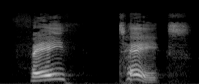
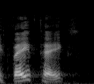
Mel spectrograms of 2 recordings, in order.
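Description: First: "Faith takes" with Faith pitched high and held; emphatic lead line. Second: Said in the usual way. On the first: Shown as a demonstration. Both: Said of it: "say this with me".

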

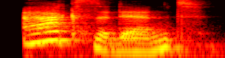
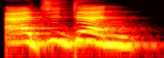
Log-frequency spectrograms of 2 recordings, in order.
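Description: First: "Accident" echoed as a mocking question; mock disbelief on "Accident", ending upward; jeering echo. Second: "Accident" high, loud and thick-tongued; "Accident" with mushy, stuffed-up consonants; mouth full of blood. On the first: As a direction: repeat "Accident" clearly with a sceptical rise. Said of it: "There was more jeering laughter". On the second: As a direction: blurt "Accident" through a bleeding mouth. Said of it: "his mouth was full of blood". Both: A narrator's reading.

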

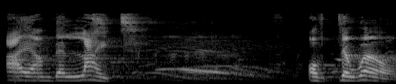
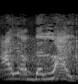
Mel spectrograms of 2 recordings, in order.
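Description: First: Slow and louder, each word weighed; slow loud proclamation. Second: Higher and much louder, thrilled; excited loud proclamation. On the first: Preacher quoting Jesus to the congregation, slow loud proclamation. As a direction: proclaim it to the whole hall. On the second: Preacher marvelling at the claim before the church, excited loud cry. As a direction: shout it in wonder. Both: Acted.

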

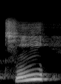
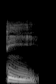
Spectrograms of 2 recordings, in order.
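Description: First: "ti" as "chee"; softened T. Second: "ti" as a crisp "tee"; hard T. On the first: Teacher asking how to pronounce T, "ti" as "chee". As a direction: palatalize "ti" into "tchi". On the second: Teacher offering the alternative, "ti" as "tee". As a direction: tap the tongue on the teeth for "ti". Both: Shown as a demonstration. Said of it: "Como é que eu pronuncio".

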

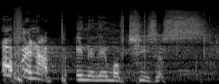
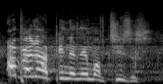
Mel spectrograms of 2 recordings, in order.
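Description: First: Said in the usual way. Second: Raised, insistent preacher's command; forceful command. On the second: Real, not acted. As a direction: order the doors open with more force. Repeats the command with more force.

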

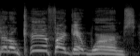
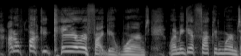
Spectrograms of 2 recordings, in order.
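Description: First: Slower, higher, carefree declaration; don't care, savor every word; defiant glee. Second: Defiant outburst. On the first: To cohost, defending raw steak with high glee. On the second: Defiant rant about raw steak. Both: Real, not acted.

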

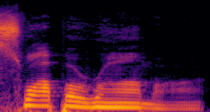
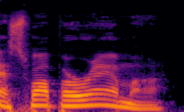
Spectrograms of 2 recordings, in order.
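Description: First: "Swaparama" with a broad AH in RAMA; posh pronunciation. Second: "Swaparama" with a flat A in RAM; Chicago pronunciation. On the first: Mocking Prince of Wales talk, broad-AH "Swaparama". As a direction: say "Swaparama" as swap-a-RAH-ma. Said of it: "you the Prince of Wales". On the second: Proving the local accent, flat-A "Swaparama". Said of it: "you have a Chicago accent". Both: Shown as a demonstration.

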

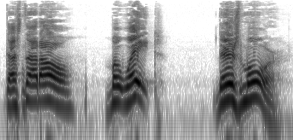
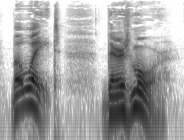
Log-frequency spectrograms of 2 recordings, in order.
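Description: First: Loud pitchman hype, louder; infomercial. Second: Said in the usual way. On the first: Shown as a demonstration. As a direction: sell it like a TV ad host. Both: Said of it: "Like I'm selling you a ShamWow here".

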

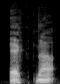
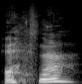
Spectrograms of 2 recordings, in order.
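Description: First: إحنا with a hard k-like middle; missing h. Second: إحنا with an airy h mid-word; breathed h. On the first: Real, not acted. Student attempting Arabic, missing the breathed h in إحنا. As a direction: harden the h in إحنا towards a k. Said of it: "Say it again with the h". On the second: Shown as a demonstration. Student retrying after correction, breathed h in إحنا. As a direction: breathe the h in إحنا as if misting glasses. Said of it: "as if you're breathing on your glasses".

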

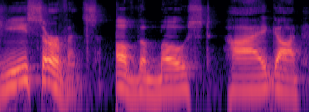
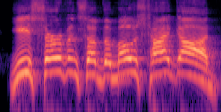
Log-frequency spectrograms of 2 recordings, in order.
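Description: First: Slow, drawn-out reverent title; slow solemn title. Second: High, loud call of the title; king calling out. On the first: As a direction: let the king's answer land slowly. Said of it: "Nebuchadnezzar answers his own question". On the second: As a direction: shout the title across the fire. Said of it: "He said". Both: Retold or imitated.

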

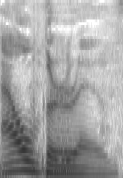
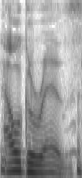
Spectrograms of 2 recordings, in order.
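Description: First: "Alvarez" drawn out with a clear v; corrective pronunciation. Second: "Alvarez" with a hard g for the v; wrong pronunciation. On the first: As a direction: slowly teach "Alvarez" as "Al-ver-ez". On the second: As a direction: slowly quote "Alvarez" as "Al-guh-rez". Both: Shown as a demonstration. Correcting a mispronounced surname.

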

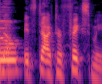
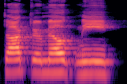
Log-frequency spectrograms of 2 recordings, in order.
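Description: First: "Fix Me" said firmly, corrected; correct name. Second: "Milk Me" said instead of "Fix Me"; wrong name. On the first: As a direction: insists on "Doctor Fix Me", stressing Fix. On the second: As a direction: says "Doctor Milk Me", swapping Fix for Milk. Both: Acted. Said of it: "My name is not Doctor Milk Me".

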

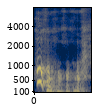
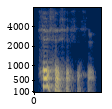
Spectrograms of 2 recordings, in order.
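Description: First: [name] mocking her prim titter; a teasing copy of the ladylike laugh. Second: A dainty ladylike titter; prim titter. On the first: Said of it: "he points to him and says". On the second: Retold or imitated. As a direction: titter politely like a lady in training. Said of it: "I'm practicing my titter".

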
